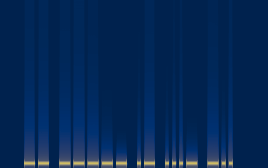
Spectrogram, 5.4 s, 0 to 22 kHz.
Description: Morse code, heard as a keyed tone, about 17 wpm, 700 Hz. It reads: M0AVD
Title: DXCC-100 Call Signs - 5 Characters - Repeated 2x - 17wpm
